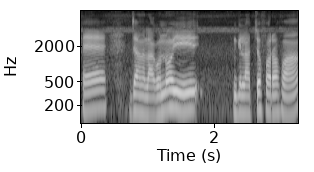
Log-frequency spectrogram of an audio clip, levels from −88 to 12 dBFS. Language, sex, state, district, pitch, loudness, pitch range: Chakma, male, Tripura, Unakoti, 155 Hz, -14 LUFS, 145-165 Hz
